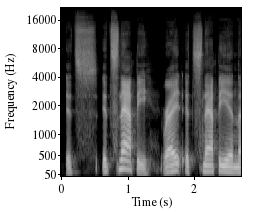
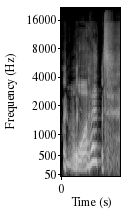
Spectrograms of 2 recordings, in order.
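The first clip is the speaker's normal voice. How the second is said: high, louder disbelieving what; incredulous what; 4 dB louder than usual. Real, not acted. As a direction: squeak it out in disbelief. Incredulous at the newspaper line.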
